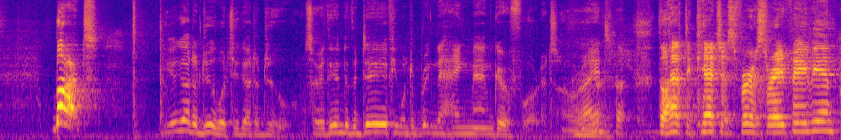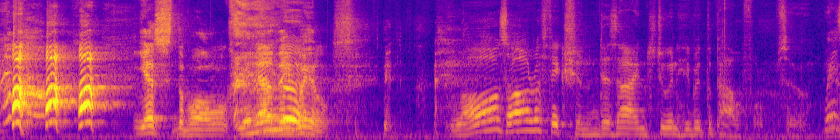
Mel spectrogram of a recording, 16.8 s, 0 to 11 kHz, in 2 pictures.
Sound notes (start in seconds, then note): 8.4 Brennan laughs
